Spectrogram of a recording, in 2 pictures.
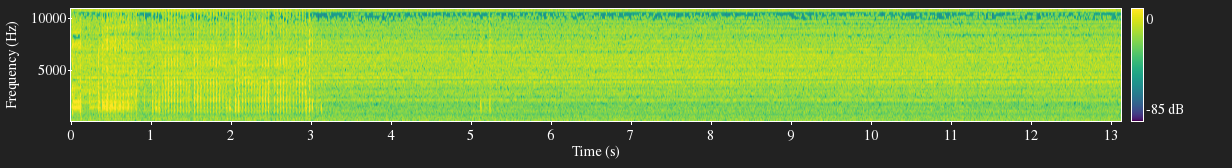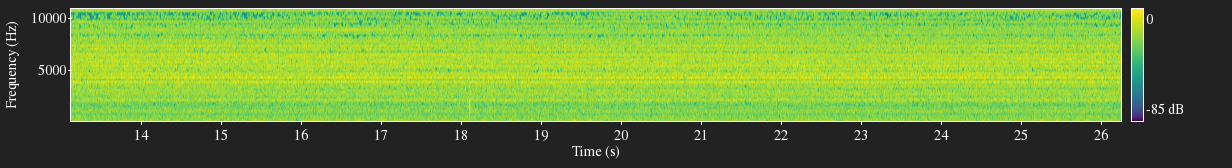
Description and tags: Vintage Hard Drive Read and Idle
An old hard drive starting up. The idle sound is from the hard drive itself and not the computer's fan noise. Some minor editing has been done to remove a slight bass rumble from the computer's fan. Recorded on Sony PCM-A10.
Old, Terminal, PC, Hard, Computer, Drive, Idle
